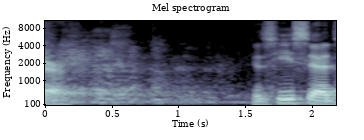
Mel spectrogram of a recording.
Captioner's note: laughter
